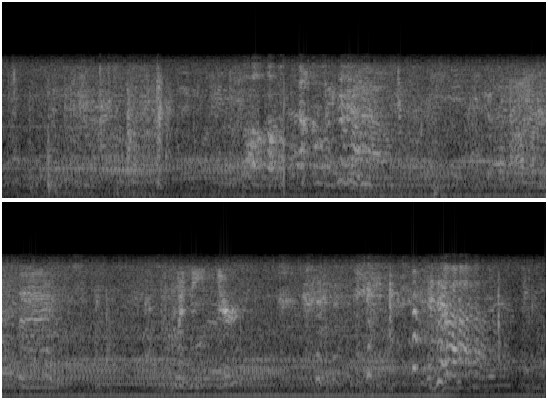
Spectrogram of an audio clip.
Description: People talking and laughing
